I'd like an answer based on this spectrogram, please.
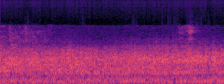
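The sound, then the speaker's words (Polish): An explosion in an animated action series roars as a dense, loud, continuous rumble for the whole clip, with no sharp onset. “Wybuch.”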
